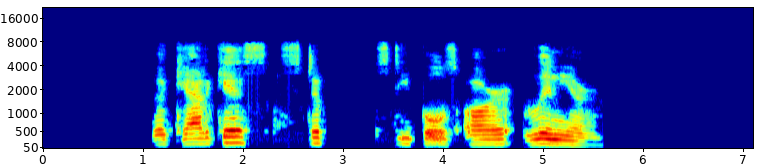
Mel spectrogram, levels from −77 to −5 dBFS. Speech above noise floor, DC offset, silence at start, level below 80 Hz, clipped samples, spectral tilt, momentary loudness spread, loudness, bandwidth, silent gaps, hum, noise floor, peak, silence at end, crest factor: over 72 dB; under 0.1%; 1.1 s; -64 dBFS; under 0.1%; -5 dB/octave; 17 LU; -18 LUFS; 8.2 kHz; 2.86-3.32 s, 3.73-3.78 s, 4.73-4.78 s; none; under -90 dBFS; -2 dBFS; 1.55 s; 18 dB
